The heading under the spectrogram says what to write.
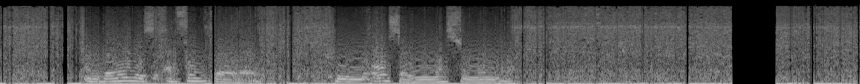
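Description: From the start, the speech carries a distortion that never lets up. It sounds like a stuck bit, likely one data line held at a fixed value by a broken connection or a faulty converter. About half the samples land off by that bit's weight, so the error follows the shape of the waveform. Quiet gaps don't go silent. They fill with a steady hiss, because the stuck bit flips with the sign of small values.

At 7.32 s the sound cuts to silence. It resumes at 7.76 s, picking up exactly where it stopped. This is a rebuffering stall. The player ran out of downloaded audio and waited for more to arrive. Nothing is missing from the speech. The gap simply adds about 0.45 s of dead air, heard as an abrupt pause inside the flow.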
